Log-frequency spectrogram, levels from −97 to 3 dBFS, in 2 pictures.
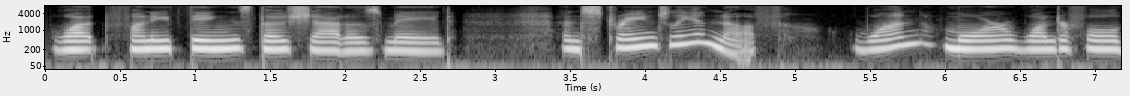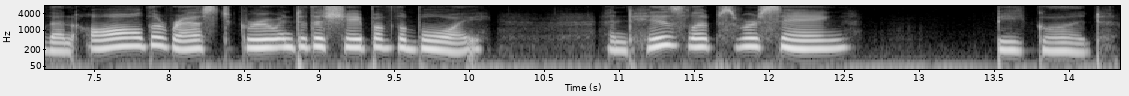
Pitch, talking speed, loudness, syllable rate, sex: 225 Hz, 125 wpm, -16 LUFS, 3.7 syllables/s, female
